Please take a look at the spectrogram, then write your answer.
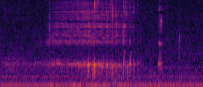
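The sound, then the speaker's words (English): A brief liquid sound of Johnny Walker Black whisky being poured and sipped, a soft wet slurp lasting under a second, followed by a small click and a quiet breath. No one speaks. “Not that they have anything to do with it, but I thank them nonetheless, and I'm going to have a sip of that right now.”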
